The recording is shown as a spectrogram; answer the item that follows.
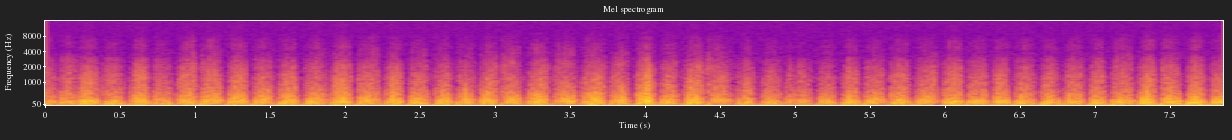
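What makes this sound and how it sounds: A purple jumbo wax crayon scratches across the weave of a small stretched cotton canvas on a mini easel. It makes a rapid, fairly steady run of short, dry, low rasping strokes, about three per second, with almost no bright content. Each stroke dies away instantly.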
